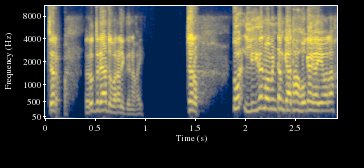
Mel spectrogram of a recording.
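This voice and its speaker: Fast-talking bright-voiced male teacher. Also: very high-pitched, expressive, no room sound, studio quality. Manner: teasing, scolds students by turns. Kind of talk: live online exam-prep class.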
